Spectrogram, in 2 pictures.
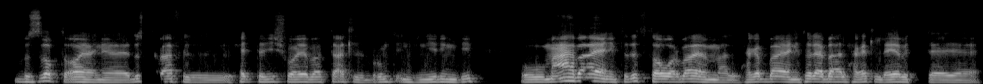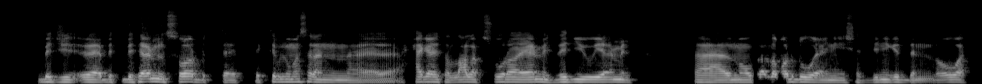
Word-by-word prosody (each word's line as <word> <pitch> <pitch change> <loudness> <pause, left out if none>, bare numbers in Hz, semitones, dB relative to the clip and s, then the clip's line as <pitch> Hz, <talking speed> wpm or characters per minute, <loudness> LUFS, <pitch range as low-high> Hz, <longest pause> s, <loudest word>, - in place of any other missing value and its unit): بالضبط 125 +6 -1
آه. 120 0 +4
يعني 105 -2 0
دوست 135 +5 -4
بقى 130 +1 +1
في 130 -2 -7
الحتة 105 +4 -4
دي 120 +1 -3
شوية 120 -1 +2
بقى 115 0 0
بتاعة 115 - -2
prompt 115 +3 -5
engineering 115 +1 -1
دي 135 +3 -6 0.4
ومعاها 115 +8 +5
بقى 165 -1 +5
يعني 130 -4 +4
ابتديت 140 +6 -3
أطوَّر 130 -4 +4
بقى 130 0 +4
لما 110 -2 0
الحاجات 110 +6 -1
بقى 125 0 +2
يعني 115 -2 +3
طِلع 130 +1 +3
بقى 125 -1 +3
الحاجات 120 +1 -1
اللي 110 -2 -1
هي 120 +1 +6
بت 115 -1 -2 1.0
بتجين 110 -1 +1
ب 110 +1 -5
بتعمل 130 +2 +2
صور 125 0 +2
بت 195 - -9 0.3
بتكتب 120 +4 -5
له 120 - -2
مثلًا 110 -5 -3
حاجة 120 +1 +2
يطلَّع 115 0 -2
لك 115 -1 -1
صورة، 120 -1 0
يعمل 115 -1 +2
فيديو، 115 +1 +2
يعمل 115 -2 +2 0.6
فالموضوع 105 +1 0
ده - - 0
برضو 115 -2 +1
يعني 100 -1 -3
شدني 100 +3 -5
جدًا 110 -2 -3
اللي 100 - -9
هو، 110 -1 -1
115 Hz, 160 wpm, -28 LUFS, 110-125 Hz, 1.0 s, هي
